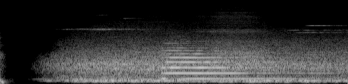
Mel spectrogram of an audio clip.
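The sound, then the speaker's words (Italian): A London Underground train rumbles steadily through Embankment station, loud, with a high metallic whine and tonal screech rising midway as it passes. No one speaks. “Regala la copia registrata alla donna e ripristina l'annuncio originale nella stazione di Embankment.”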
